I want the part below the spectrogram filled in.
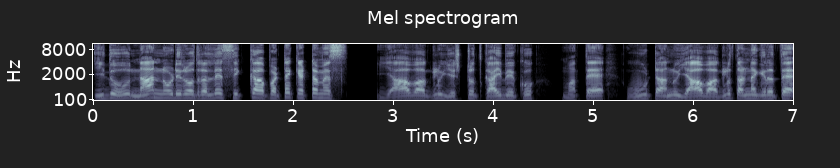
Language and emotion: Kannada, angry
